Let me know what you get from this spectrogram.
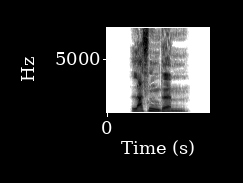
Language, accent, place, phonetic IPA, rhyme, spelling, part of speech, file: German, Germany, Berlin, [ˈlasn̩dəm], -asn̩dəm, lassendem, adjective, De-lassendem.ogg
- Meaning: strong dative masculine/neuter singular of lassend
